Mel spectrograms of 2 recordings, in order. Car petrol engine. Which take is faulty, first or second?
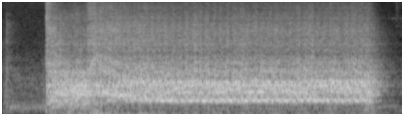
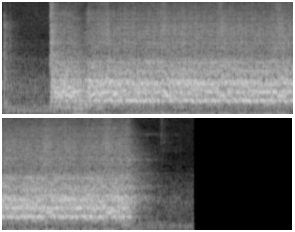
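second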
